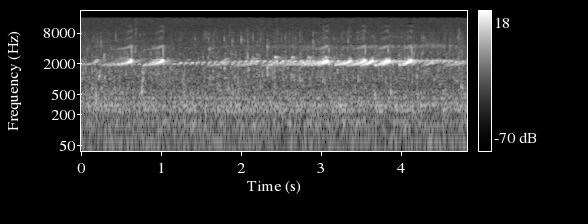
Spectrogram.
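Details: Kajika frog singing in a small satoyama stream in Ichihara, Chiba, Japan, June 9, 2022: clear whistled notes near one steady pitch, several sharp rising chirps in a loose series over a soft background of flowing water.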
